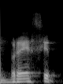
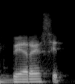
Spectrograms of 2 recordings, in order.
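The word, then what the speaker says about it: בראשית: Ada yang membacanya Bresit gitu, tetapi Beresit.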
